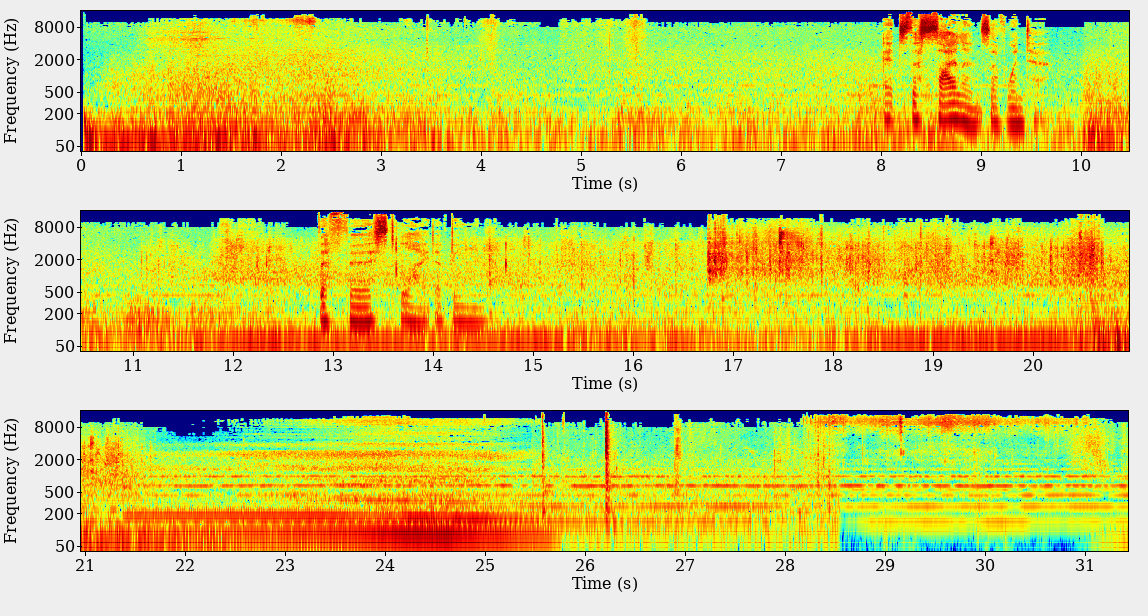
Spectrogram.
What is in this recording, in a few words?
english new zealand explainer videos; voice actor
